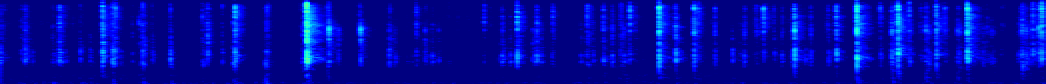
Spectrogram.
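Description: Fingertips press and click the buttons of a handheld plastic Nintendo Switch console, a hollow electronic device held in both hands with blue and red Joy-Con controllers attached, close to the microphone. A quiet, irregular series of short, dry plastic clicks patters along with a bright, high edge, each tap dying away almost instantly. One sharper click stands out near the two-second mark.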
